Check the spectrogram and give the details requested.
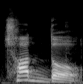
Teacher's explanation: ছদ্ম, এখানে শেষ বর্ণে মফলা যুক্ত হয়েছে, দ এর সাথে মফলা যুক্ত হয়েছে। দ এর সাথে মফলা যুক্ত হওয়ার কারণে দ এর উচ্চারণ দ্বিত্ব হয়েছে এবং শেষের উচ্চারণটি সামান্য নাসিক্য হয়েছে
